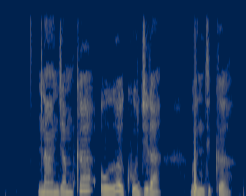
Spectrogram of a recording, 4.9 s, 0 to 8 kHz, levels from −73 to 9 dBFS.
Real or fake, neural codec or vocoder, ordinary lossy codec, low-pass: real; none; Opus, 64 kbps; 7.2 kHz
